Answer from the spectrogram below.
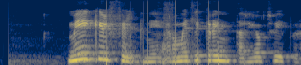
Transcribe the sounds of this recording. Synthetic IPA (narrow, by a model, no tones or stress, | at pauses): mɪːcɪlfɪlknɪɛɾawmɪt̪lɪkɾejnt̪aɾ̥çawt̪ʰviːpʏɾ̥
